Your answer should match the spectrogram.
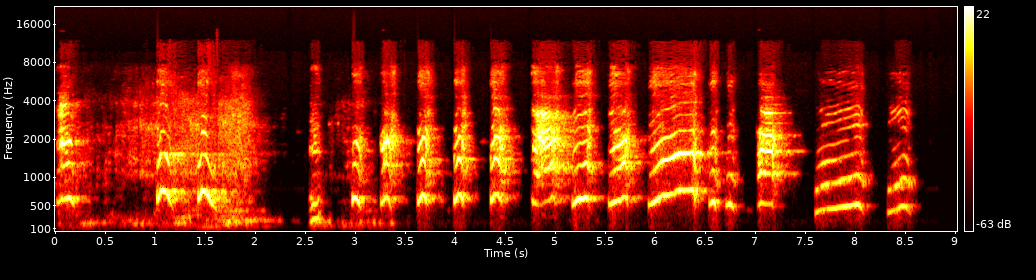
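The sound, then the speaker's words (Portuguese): A voice imitates a small monkey's chattering: a quick run of about fifteen sharp, squeaky calls, some rising in pitch, loud, with no other talk. “Viu? O macaquinho.”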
